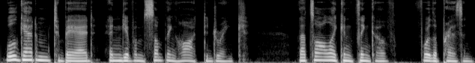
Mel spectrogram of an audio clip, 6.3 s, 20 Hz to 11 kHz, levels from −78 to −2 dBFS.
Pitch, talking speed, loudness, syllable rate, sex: 155 Hz, 190 wpm, -20 LUFS, 4.6 syllables/s, male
